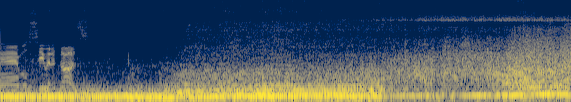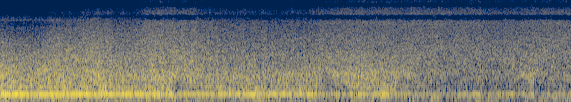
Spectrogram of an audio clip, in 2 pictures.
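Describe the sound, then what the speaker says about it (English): A SeaDoo jet ski with an Active Jet Sport setup accelerates across open water from a no-wake zone, its engine drone rising steadily and holding loud under heavy wind rush, with a person talking over it. "Let's go ahead and open it up a little bit and we'll see what it does."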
